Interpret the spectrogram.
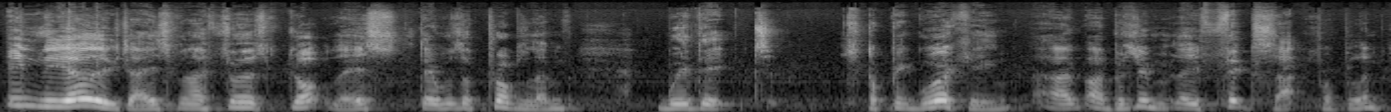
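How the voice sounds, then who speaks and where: Slow, mellow-voiced man explaining software. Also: a little high, lively intonation. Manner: unhurried, explanatory, many ums and uhs. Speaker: software tutorial presenter. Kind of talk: screen-recorded software walkthrough. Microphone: desk USB microphone.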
